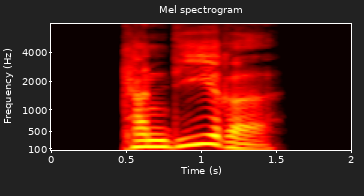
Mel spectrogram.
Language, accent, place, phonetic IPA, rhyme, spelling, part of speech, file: German, Germany, Berlin, [kanˈdiːʁə], -iːʁə, kandiere, verb, De-kandiere.ogg
- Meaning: inflection of kandieren: 1. first-person singular present 2. first/third-person singular subjunctive I 3. singular imperative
